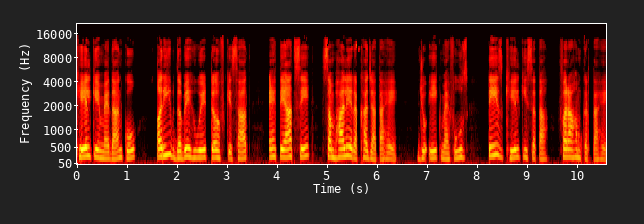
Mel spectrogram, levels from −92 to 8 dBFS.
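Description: Starved MP2 coding is the likely cause of the damage throughout this speech recording. MPEG Layer II has too few bits to spread across its sub-bands, so upper bands drop out and the rest are quantised coarsely. The result is a dull top end with a plainly audible gurgling, granular edge, which fits a rate of around 80 kbps. DAB burbling is also present: reception errors, at a rate of a fraction of a percent, slip past error correction into the MP2 data. Corrupted samples put short blips of noise in single sub-bands, and corrupted scale factors make sub-bands jump in level for up to a frame. Three bursts of burbling result, at 2.88–3.05 s between "کو قریب دبے ہوئے" and "ساتھ احتیاط سے سنبھالے", at 5.58–5.65 s just after "ساتھ احتیاط سے سنبھالے", and the longest at 10.0–10.2 s.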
